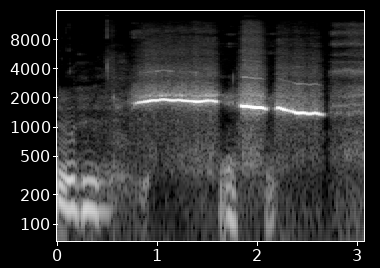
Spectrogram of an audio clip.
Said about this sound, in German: Und darum schlenkerte er mit den Beinen und pfiff sich eins.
